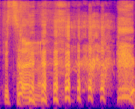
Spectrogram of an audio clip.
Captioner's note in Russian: смеется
